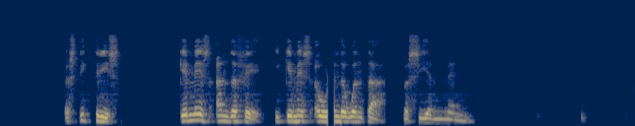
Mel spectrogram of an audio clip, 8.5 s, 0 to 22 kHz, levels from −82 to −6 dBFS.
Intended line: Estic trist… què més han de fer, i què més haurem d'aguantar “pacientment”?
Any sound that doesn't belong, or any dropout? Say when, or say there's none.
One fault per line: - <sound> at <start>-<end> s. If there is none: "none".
- dropout at 4.4-4.5 s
